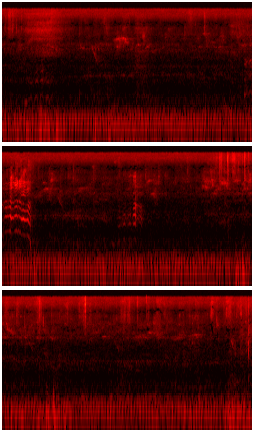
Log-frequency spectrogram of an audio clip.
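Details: Baby goat bleating twice, a wavering quavering cry followed by a shorter fainter one, against constant low-pitched mechanical hum and scattered clicks.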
